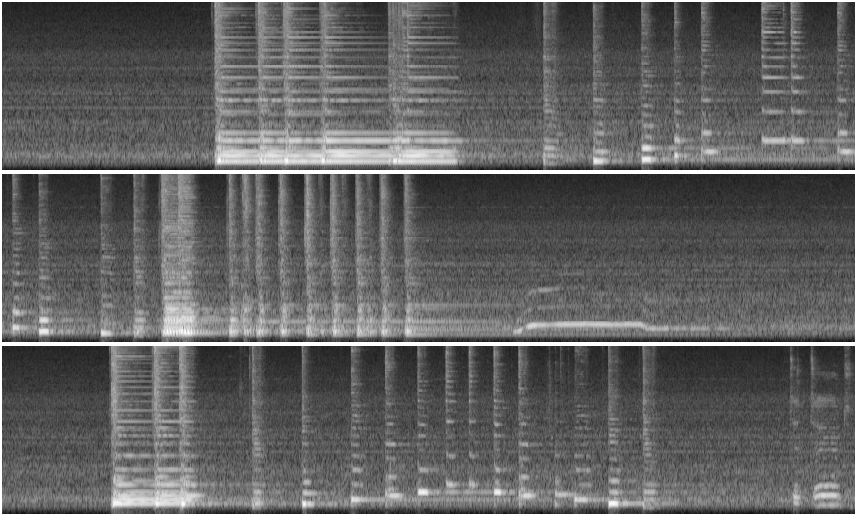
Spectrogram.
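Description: Solid-body electric guitar being played: after a couple of seconds of steady hiss, loud strummed chords, then single picked notes and short phrases with pauses, including one note bent up and held. Another short burst of strummed chords comes about two-thirds of the way through.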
